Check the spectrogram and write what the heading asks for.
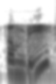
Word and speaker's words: Thumby: So it does feel like a thumb when it's used, and that's how we came up with the name, Thumby. Also, the original model was green and flexible and fun, and so it rhymes with Gumby also.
